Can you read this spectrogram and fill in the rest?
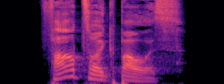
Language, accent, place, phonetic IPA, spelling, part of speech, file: German, Germany, Berlin, [ˈfaːɐ̯t͡sɔɪ̯kˌbaʊ̯s], Fahrzeugbaus, noun, De-Fahrzeugbaus.ogg
- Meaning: genitive singular of Fahrzeugbau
